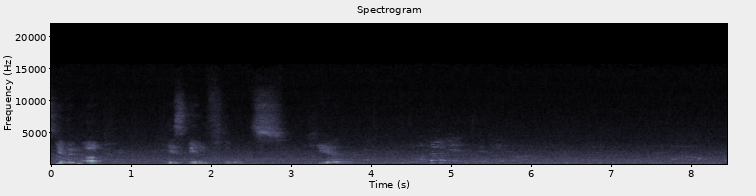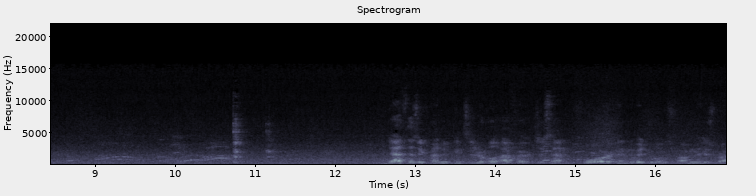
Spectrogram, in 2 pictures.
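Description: A group of adult men talk casually in a room.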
